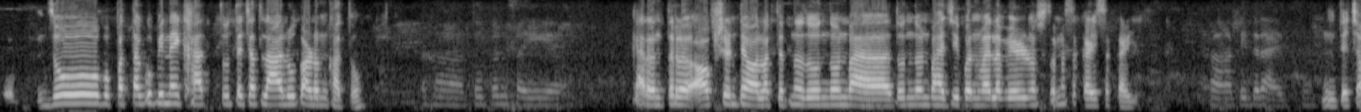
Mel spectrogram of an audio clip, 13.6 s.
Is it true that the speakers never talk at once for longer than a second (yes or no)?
yes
